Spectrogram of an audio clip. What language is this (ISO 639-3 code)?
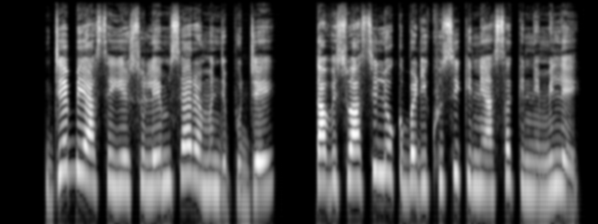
mjl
